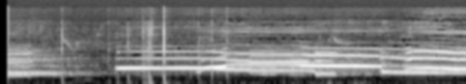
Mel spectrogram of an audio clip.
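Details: Several wolfdogs howl together in long, sustained, overlapping tones that shift in pitch, apparently after hearing their own echo.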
